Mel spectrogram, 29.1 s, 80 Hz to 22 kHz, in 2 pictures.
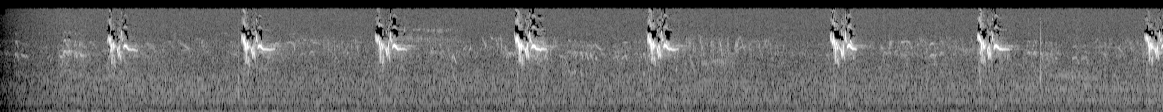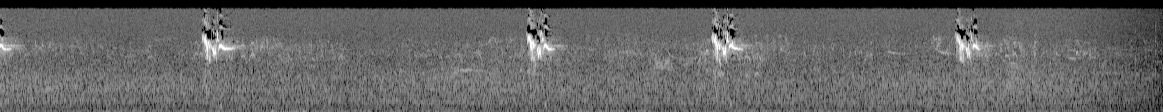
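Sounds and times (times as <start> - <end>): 
tawny pipit: 0.9 - 1.8, 3.0 - 3.6, 4.7 - 5.2, 6.4 - 6.9, 8.1 - 8.6, 10.4 - 10.8, 12.2 - 12.7, 14.3 - 14.8, 17.0 - 17.6, 21.1 - 21.6, 23.4 - 24.0, 26.4 - 27.0.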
